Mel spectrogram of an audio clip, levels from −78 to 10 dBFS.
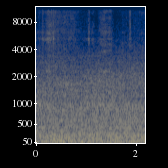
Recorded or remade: recorded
